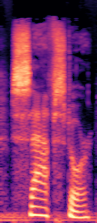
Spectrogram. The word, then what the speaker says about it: SAFSTOR: It really should be pronounced SAF store. And SAF rhymes with sap.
